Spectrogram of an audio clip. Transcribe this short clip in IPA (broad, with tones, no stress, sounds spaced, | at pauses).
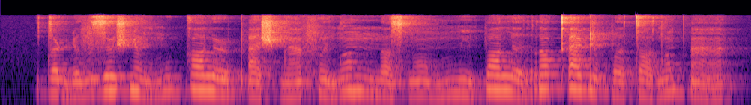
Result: d ɒ˧˩ ɖ ɳ ə˧˩˧ v z ə˞˥ ʃ ɳ ə̃˧˩ d m u˥ k ɒ˥ l ə˞˧˩ pʼ a˧˩˧ ʃ d ã˨˦ f ə̃˧˩˧ d ɔ̃˥ nː ɒ˧˩˧ z ɡ ɔ̃˧˩ mː ĩ˧˩˧ p ɒ˥ l ə˧˩˧ r ɒ˥ kʼ a˥ ɖ ə˧˩ p ʌ˧˩˧ t ɒ˧˩˧ d ɔ̃˥ pʼ ã˧˩˧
